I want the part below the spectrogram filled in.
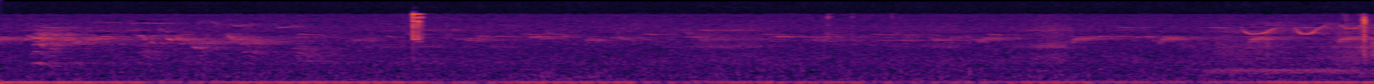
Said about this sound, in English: we can hear lots of birds too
